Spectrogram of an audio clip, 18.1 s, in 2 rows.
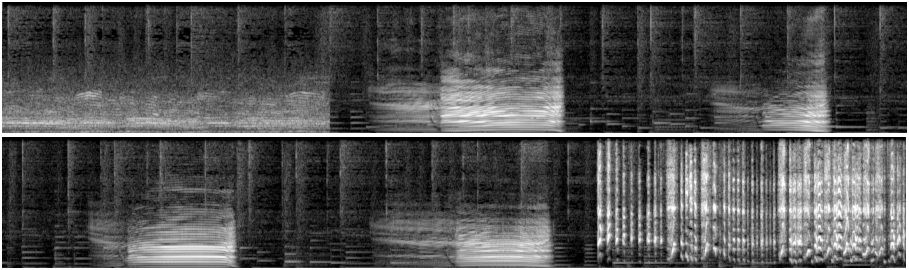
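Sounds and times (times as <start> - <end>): soft background music: 0.0 - 18.0
animal calling in sliding calls: 15.0 - 18.0.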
